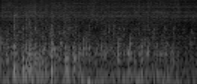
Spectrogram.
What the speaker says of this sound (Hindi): ये देखें बॉईल आ चुका हुआ है।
